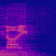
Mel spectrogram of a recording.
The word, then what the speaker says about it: Nain: There's a large group of people following Jesus, and they are coming into this town called Nain. That's kind of how we pronounce it. It's in the Greek, it's actually Nain.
